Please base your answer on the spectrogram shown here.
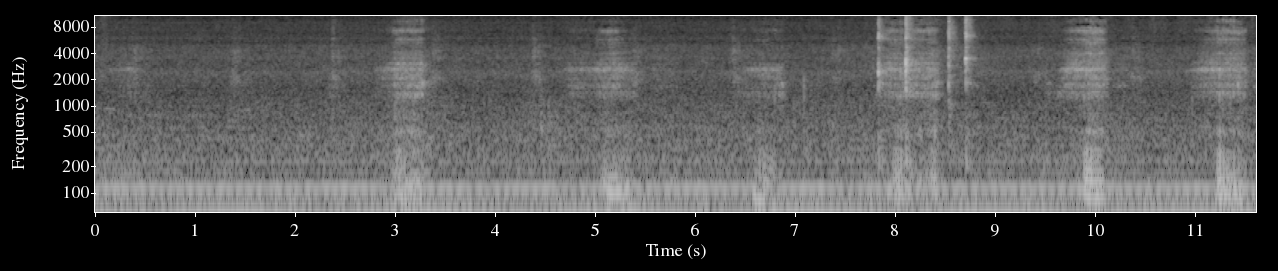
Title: Snoring Dog Chopper D ChowChow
